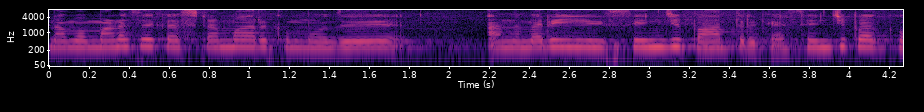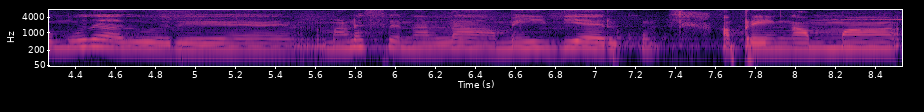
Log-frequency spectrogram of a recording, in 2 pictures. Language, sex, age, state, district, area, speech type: Tamil, female, 18-30, Tamil Nadu, Ariyalur, rural, spontaneous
